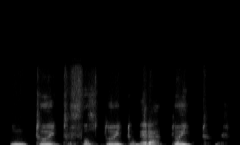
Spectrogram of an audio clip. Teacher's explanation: sempre ditongo nunca é hiato não é gratuito for tuito são ditongos em que tipo de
